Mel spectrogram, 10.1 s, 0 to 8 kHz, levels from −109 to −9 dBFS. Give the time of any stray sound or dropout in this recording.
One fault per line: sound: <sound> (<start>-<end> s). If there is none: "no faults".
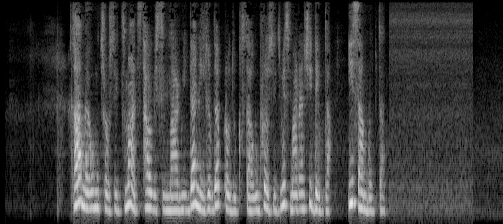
no faults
